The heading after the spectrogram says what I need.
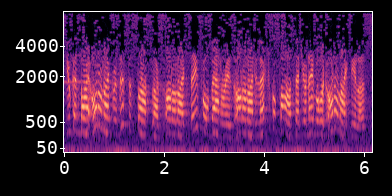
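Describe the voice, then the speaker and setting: Quick, high-pitched radio ad woman. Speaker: commercial announcer. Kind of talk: clipped scripted radio advertisement tag. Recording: muffled, noisy old radio recording.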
